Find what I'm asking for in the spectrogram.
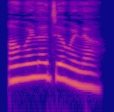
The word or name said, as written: ಅವಳಿಜವಳಿ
